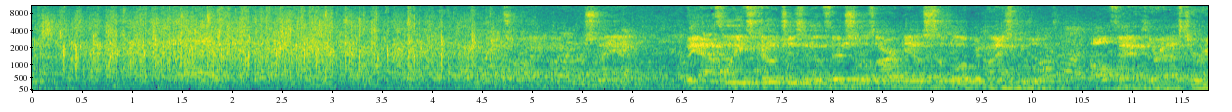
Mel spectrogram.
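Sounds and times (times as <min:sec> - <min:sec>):
large crowd applauding: 0:00.0 - 0:05.0
faint murmur of voices: 0:01.2 - 0:11.7
speech: 0:06.6 - 0:11.7.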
